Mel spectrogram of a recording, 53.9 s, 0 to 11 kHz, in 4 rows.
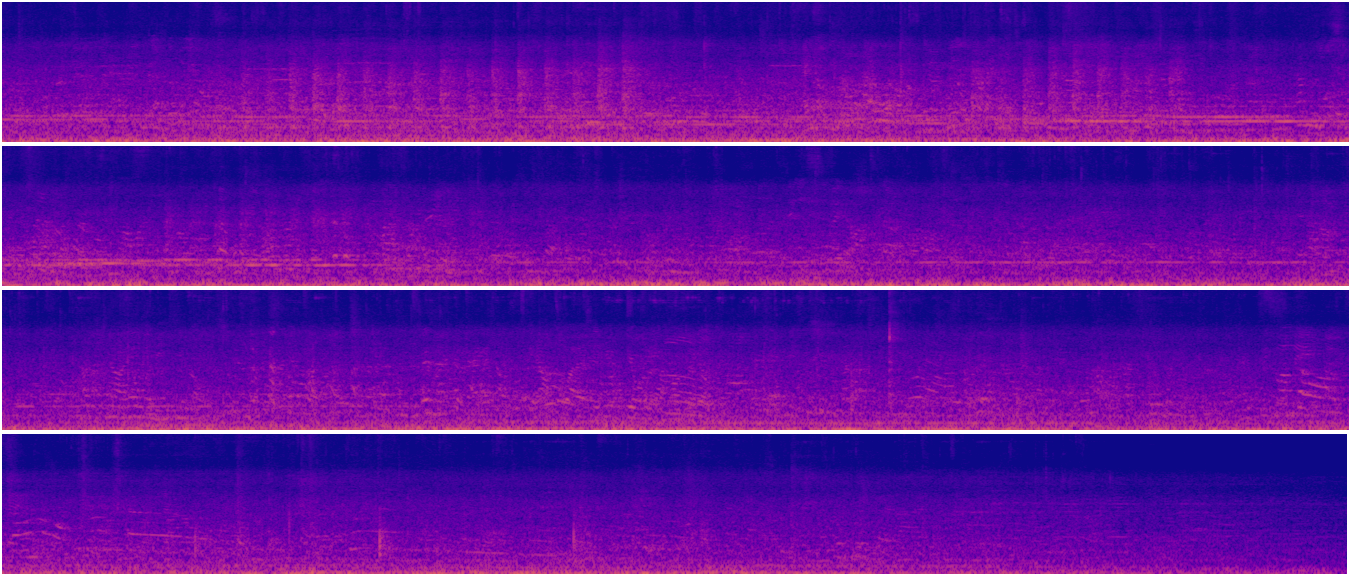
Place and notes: {"title": "ESLITE SPECTRUM SONGYAN STORE - soundwalk", "date": "2013-09-10 14:26:00", "description": "ESLITE SPECTRUM SONGYAN STORE, Sony PCM D50 + Soundman OKM II", "latitude": "25.04", "longitude": "121.56", "altitude": "9", "timezone": "Asia/Taipei"}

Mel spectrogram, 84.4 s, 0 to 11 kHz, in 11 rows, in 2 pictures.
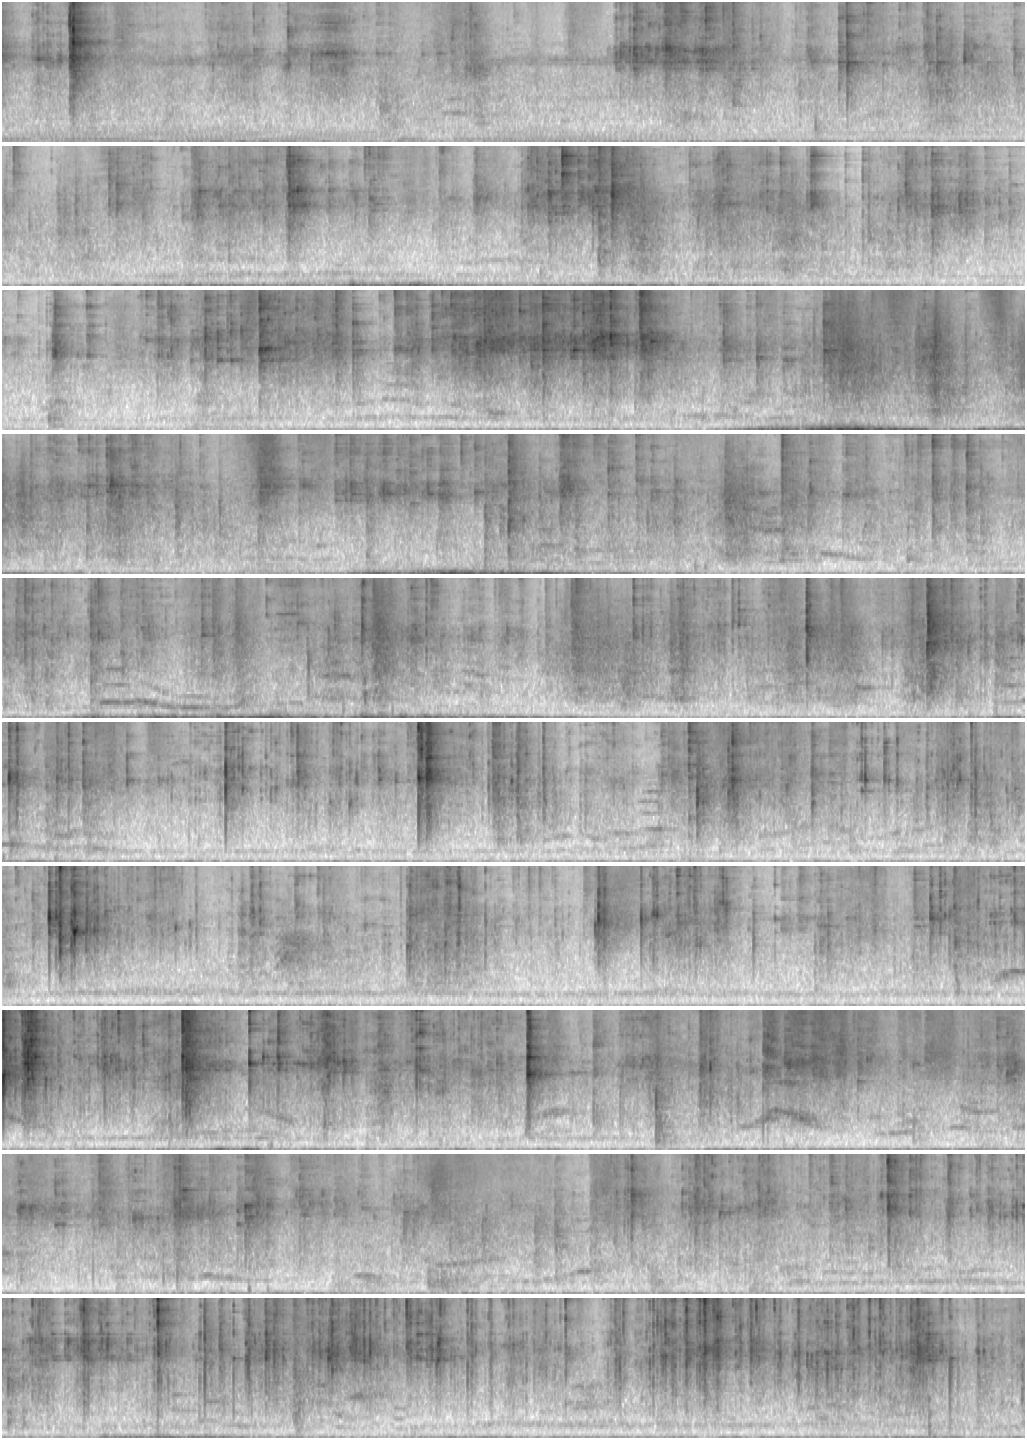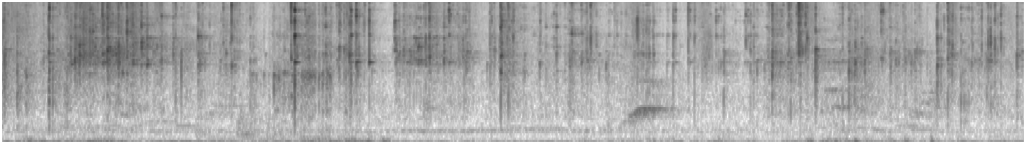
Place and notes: {"title": "Guangming Rd., Fangyuan Township - Oyster Shell", "date": "2014-03-08 16:42:00", "description": "Oyster Shell, in the Small village, Children's sound, Traffic Sound\nZoom H6 MS+ Rode NT4, Best with Headphone( SoundMap20140308- 5 )", "latitude": "23.93", "longitude": "120.32", "altitude": "5", "timezone": "Asia/Taipei"}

